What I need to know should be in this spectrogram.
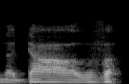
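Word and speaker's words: Nadab: nadav okay okay nadav n-a-d-a-b okay but it's pronounced nadav okay and it's a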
